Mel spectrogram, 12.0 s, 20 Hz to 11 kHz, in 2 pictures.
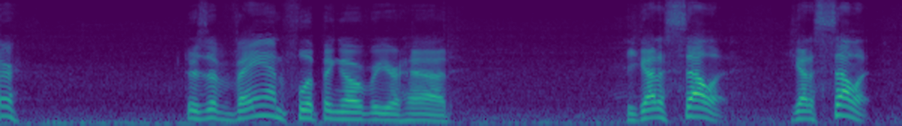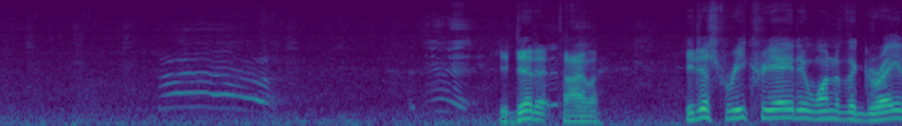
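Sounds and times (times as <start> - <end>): short falling cry: 7.0 - 8.1.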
